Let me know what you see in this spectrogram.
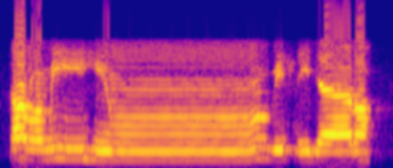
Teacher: میم ساکن کے بعد اگر با ہو تو میم کو با میں چھپائیں گے. چھپانے کا انداز بھی غننے کے ساتھ ہوگا. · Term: اخفا شفوی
